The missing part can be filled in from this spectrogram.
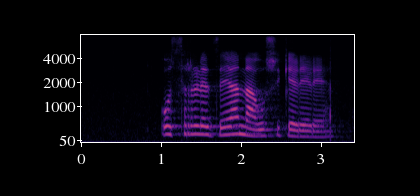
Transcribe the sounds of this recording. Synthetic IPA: ut͡sʰiɾiɺɛd͡zɛanausʷikʼɛɺɛɺɛa

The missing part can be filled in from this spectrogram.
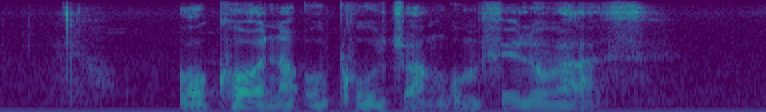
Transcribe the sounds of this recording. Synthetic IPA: ɔkʰɔnaʔuǃʰud̥t͡ʃwaŋum̩fɛlɔk̬aːz̥i

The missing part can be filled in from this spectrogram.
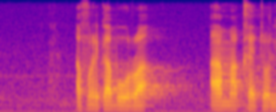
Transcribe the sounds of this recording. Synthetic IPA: afʊrɪkʼabʊrwa | maq͡χʰɛtʼɔl

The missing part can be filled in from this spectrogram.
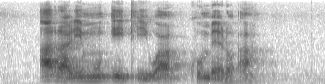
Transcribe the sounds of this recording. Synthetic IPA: araɺimuit͡ɬʼiwakʰumbɛɺɔʔa

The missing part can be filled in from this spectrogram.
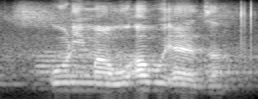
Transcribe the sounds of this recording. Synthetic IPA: uɺimawɔʔaβuɛːd͡za

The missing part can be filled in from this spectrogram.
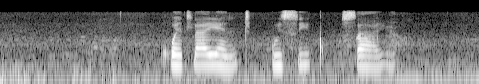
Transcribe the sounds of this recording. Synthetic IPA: kʼwɛt͡ɬʼajɛntʼ | wisiǃusaːjɔ

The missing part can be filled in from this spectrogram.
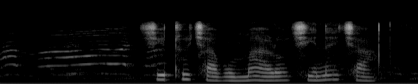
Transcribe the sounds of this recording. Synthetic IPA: t͡ʃʰitʰut͡ʃʰaβumaɺɔt͡ʃʰinɛt͡ʃʰa

